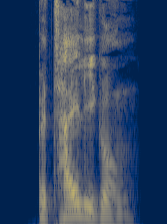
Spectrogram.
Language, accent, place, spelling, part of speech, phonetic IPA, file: German, Germany, Berlin, Beteiligung, noun, [bəˈtaɪ̯lɪɡʊŋ], De-Beteiligung.ogg
- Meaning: participation (act of participating)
